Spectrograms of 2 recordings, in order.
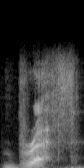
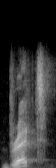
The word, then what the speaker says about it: breath: Uh, next up is uh the word breath instead of Brett.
